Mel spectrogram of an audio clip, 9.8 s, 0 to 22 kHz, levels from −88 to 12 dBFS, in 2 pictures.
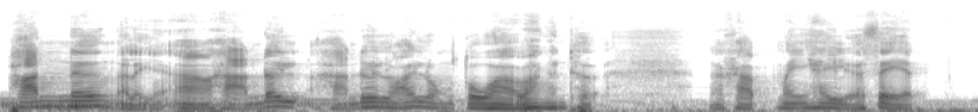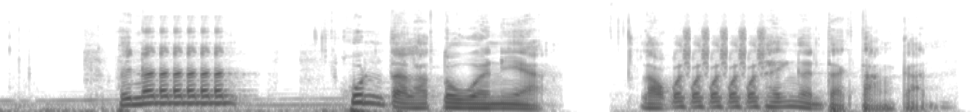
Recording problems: low rumble; faint; until 7 s; 20 dB below the speech
audio stuttering; at 5.5 s and at 8.5 s

